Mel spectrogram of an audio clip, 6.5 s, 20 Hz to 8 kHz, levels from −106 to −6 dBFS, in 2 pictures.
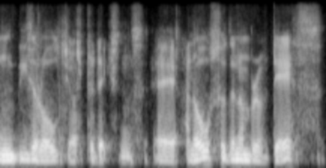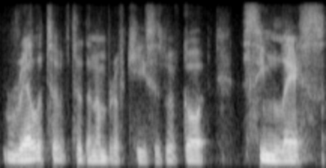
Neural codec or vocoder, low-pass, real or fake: none; 7.2 kHz; real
